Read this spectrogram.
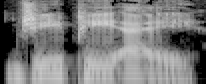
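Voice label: "gpa", English, British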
